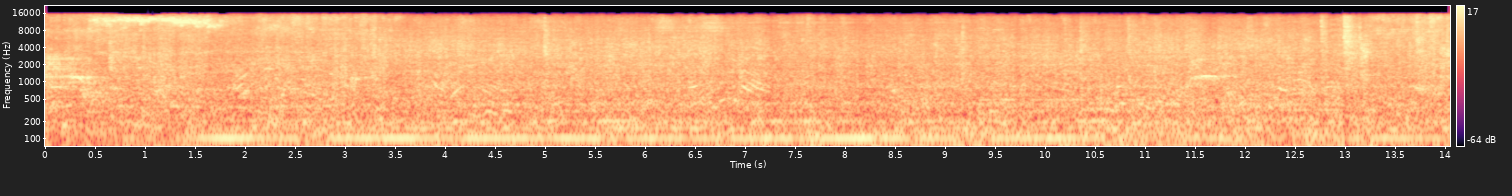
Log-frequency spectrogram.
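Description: A fairground ride rumbles and clatters as it spins.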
